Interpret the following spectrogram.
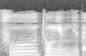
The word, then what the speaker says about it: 부동: 우리가 예를 들어 이것을 디귿이나 지읒 앞에서는 부로 읽히죠. 부동입니다. 이걸 불동이라고 읽지 않죠. 안이불 다음에 초성이 처음 첫 자리 음이 디귿이나 지읒이 오면 이것은 부로 읽힌다. 지금 디귿이 오죠. 동, 그래서 부동입니다.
